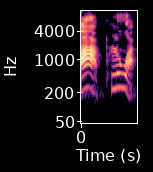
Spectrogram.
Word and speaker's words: พลั่ว: มาก กว่า 1 ตัว คำ นี้ อ่าน ว่า พลั่ว คำ ว่า พลั่ว เกิด จาก พอ รอ อัว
